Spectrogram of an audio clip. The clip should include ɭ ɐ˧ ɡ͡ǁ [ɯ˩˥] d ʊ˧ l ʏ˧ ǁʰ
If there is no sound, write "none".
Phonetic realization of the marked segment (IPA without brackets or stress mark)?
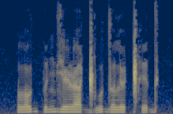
u˩˥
